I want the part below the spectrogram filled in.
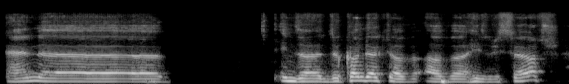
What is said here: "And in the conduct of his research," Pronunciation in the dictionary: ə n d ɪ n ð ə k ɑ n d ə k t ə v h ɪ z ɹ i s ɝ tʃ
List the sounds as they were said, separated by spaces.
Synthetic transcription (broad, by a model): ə n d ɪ n ð ə k ɑ n d ə k t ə v h ɪ z ɹ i s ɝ tʃ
